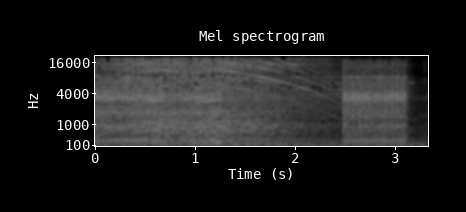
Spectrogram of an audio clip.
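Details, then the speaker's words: Porter-Cable PC70THD half-inch two-speed hammer drill: motor whine winds down with loose buzzy rattle, armature and commutator moving in a sloppy front needle bearing despite shimming; design flaw. "It's the actual commutator rattling around. That. It's a shame. It's a design flaw, really."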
